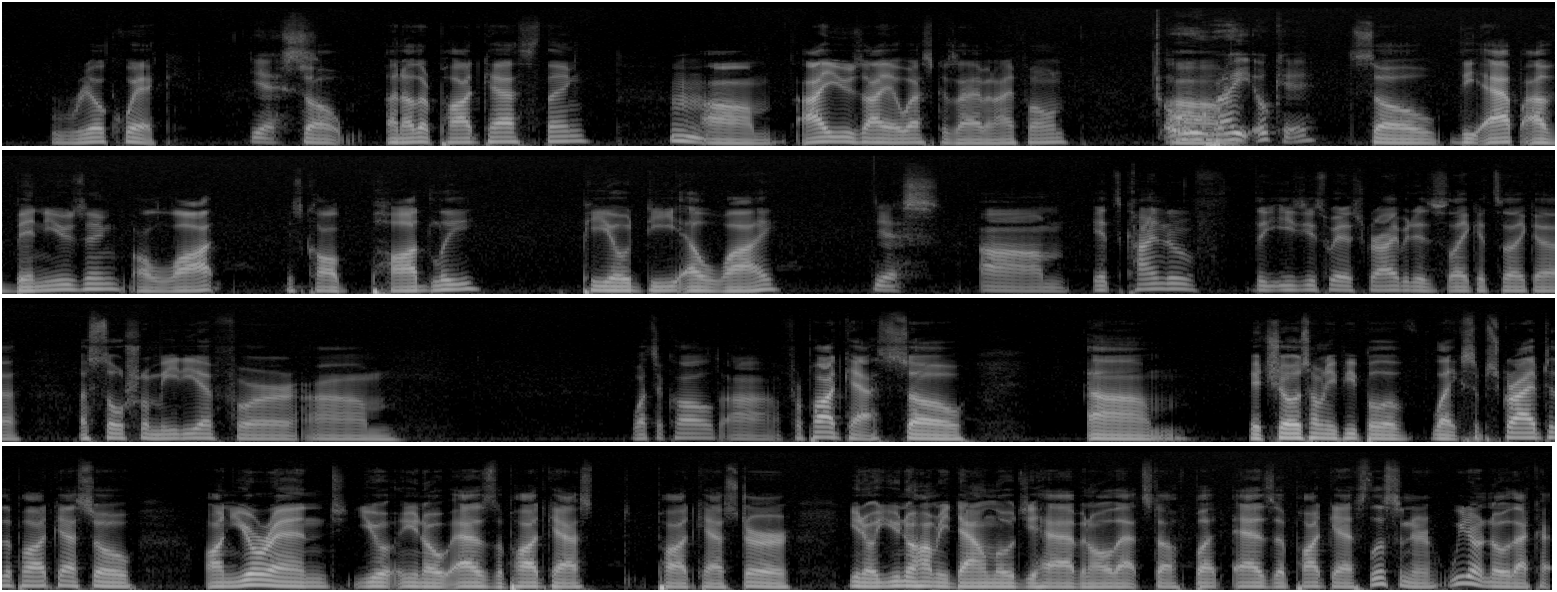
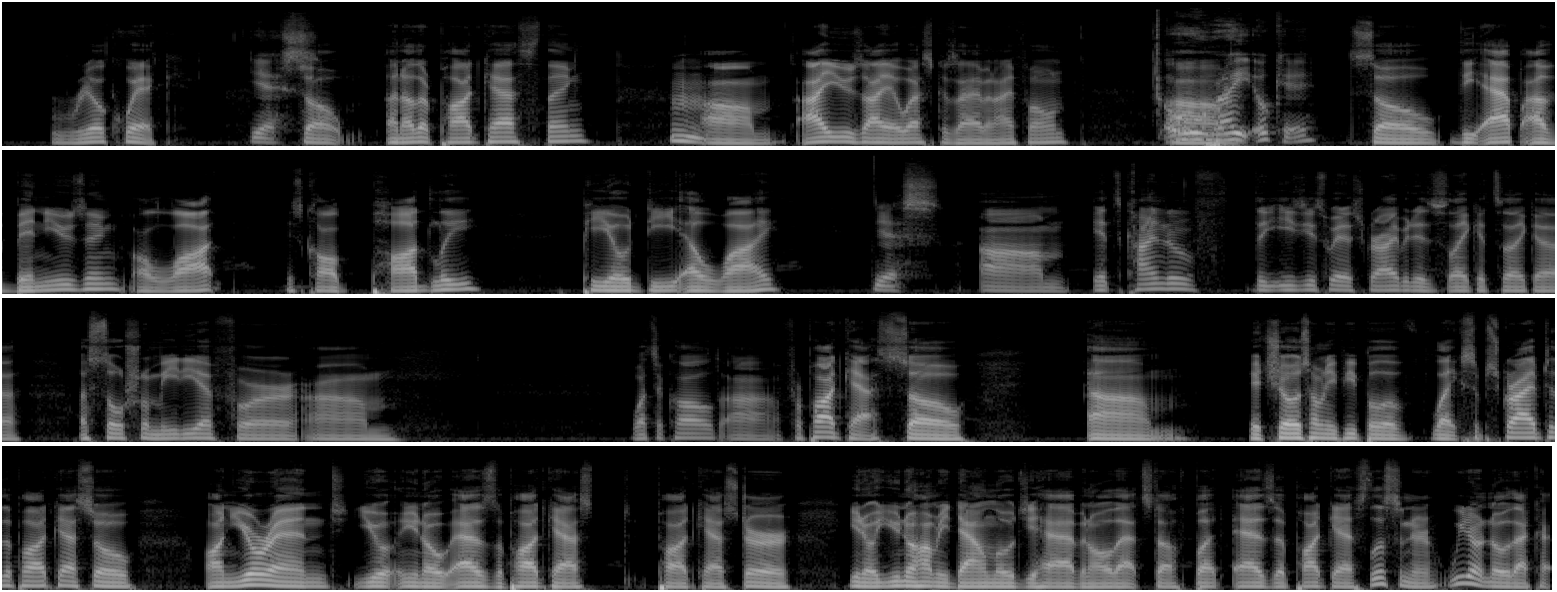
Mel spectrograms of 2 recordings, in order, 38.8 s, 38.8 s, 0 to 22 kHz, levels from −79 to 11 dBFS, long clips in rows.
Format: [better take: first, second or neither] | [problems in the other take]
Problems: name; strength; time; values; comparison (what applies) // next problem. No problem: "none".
second | hiss; faint; throughout; 30 dB below the speech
